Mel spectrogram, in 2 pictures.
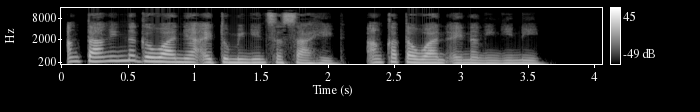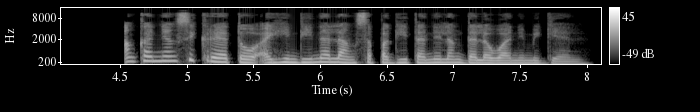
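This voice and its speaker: A woman's voice: mid-range voice, lively intonation, a little fast, a little mellow, no room sound, studio quality. A woman giving scripted, dramatic narration of a story as its narrator.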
